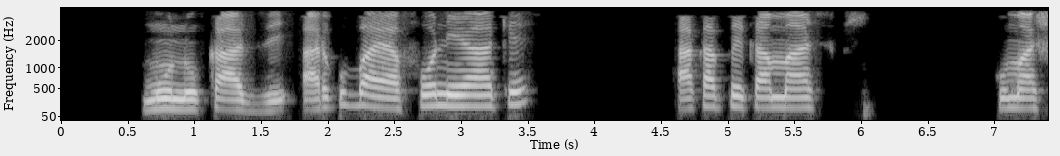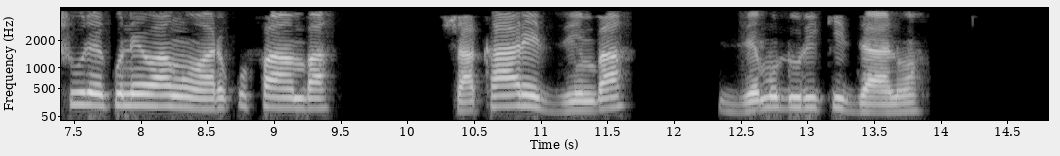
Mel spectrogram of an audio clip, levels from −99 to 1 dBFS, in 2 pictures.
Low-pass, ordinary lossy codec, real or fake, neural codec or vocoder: 3.6 kHz; MP3, 32 kbps; real; none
